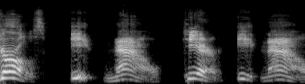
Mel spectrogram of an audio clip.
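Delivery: acted-out shouting, every word dragged very slow. Retelling how a lady at a closing food court called to two young girls: imitating a woman screaming. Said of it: "And she was screaming".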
